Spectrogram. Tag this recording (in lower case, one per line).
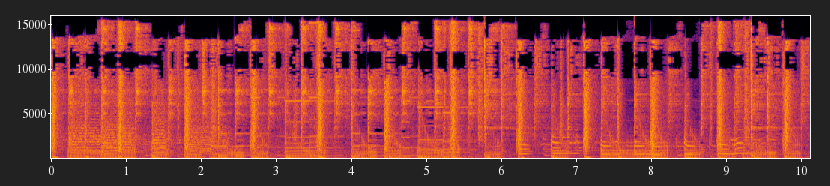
music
